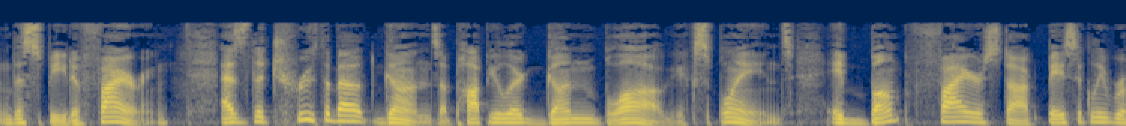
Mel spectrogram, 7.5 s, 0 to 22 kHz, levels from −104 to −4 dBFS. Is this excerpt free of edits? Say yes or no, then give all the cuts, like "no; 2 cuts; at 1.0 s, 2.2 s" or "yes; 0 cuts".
no; 1 cut; at 1.4 s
